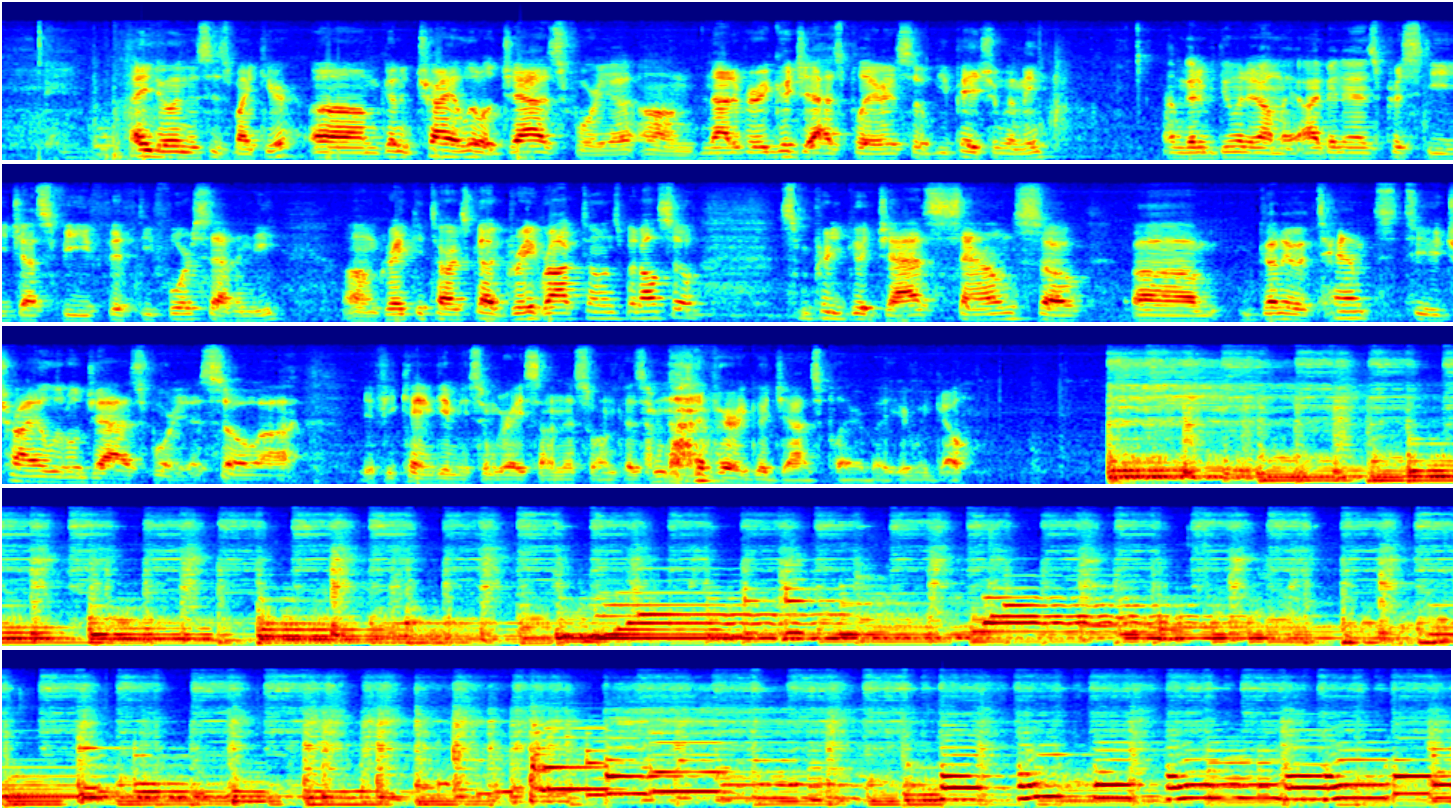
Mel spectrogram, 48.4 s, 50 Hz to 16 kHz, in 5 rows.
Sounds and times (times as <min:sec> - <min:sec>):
Electric guitar: 0:26.7 - 0:48.3
Strum: 0:26.7 - 0:48.3.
